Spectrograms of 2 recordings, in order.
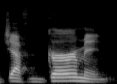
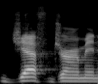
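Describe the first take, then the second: First: The surname starts with a hard G sound. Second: The surname starts with a J sound. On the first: The speaker calls it right. "It's actually Jeff German. So you pronounce it G U H R M A N N" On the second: The speaker calls it wrong. "I got his name wrong, even though it looks like Jeff German"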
